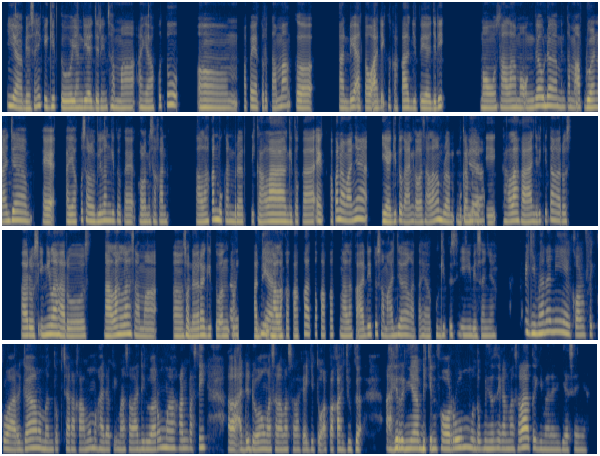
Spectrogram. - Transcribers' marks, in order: tapping; other animal sound
- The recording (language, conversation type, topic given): Indonesian, podcast, Bagaimana kalian biasanya menyelesaikan konflik dalam keluarga?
